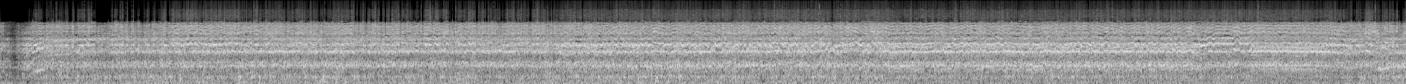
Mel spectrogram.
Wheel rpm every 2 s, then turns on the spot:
120, 230, 240, 210, 210, 210, 210.
none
